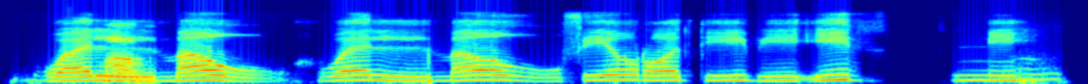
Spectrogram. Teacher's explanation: Wallahu yad'u ila jannati wal maghfirati bi'idhnih. Ghain bunyi dia tebal sikit dan dia tidak melantun.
